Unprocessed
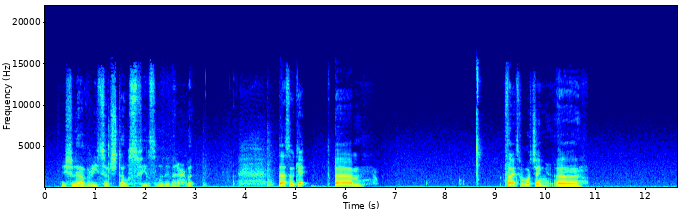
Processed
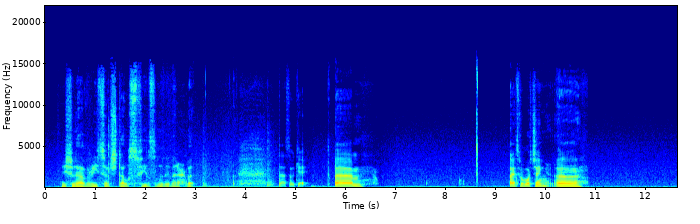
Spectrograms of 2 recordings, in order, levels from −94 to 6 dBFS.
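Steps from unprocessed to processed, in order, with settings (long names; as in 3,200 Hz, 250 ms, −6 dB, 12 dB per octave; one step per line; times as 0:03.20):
0:02.91–0:03.86: leveller curve on the samples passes 1
0:04.41–0:05.14: downward compressor 4 to 1, threshold −41 dBFS, peak gain reduction 17.5 dB
0:08.65–0:09.30: fill with room tone
level −2 dB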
